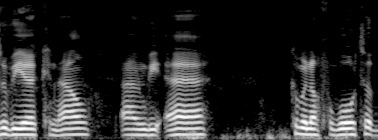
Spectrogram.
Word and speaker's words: Ure: It's spelt U-R-E, River Air, and this little sign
